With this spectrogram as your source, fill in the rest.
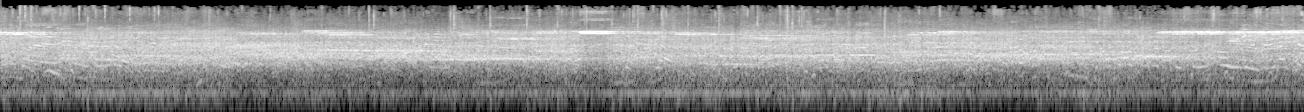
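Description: Squeaky sneakers chirp on a hard court.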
